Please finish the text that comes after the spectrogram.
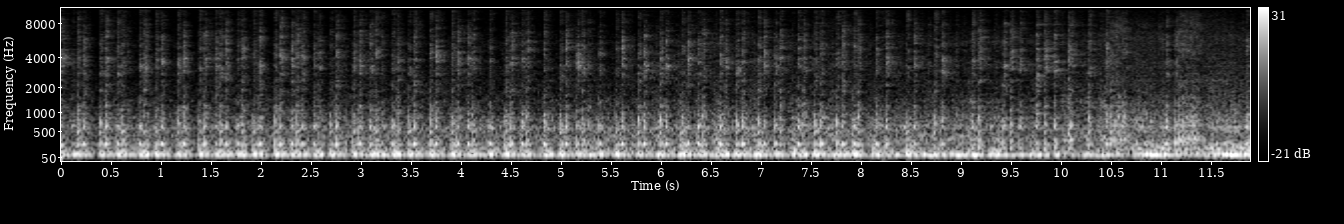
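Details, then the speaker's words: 1994 Harley-Davidson FLSTN Heritage Softail started after a loose compensator nut was fixed, compensator torqued to about 150 ft-lb with red Loctite, new stator and rotor fitted; even, loping V-twin idle with no knock or clatter. "see if I can still hear that noise and I don't hear the noise I'll say it's a big success let's see how it goes"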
